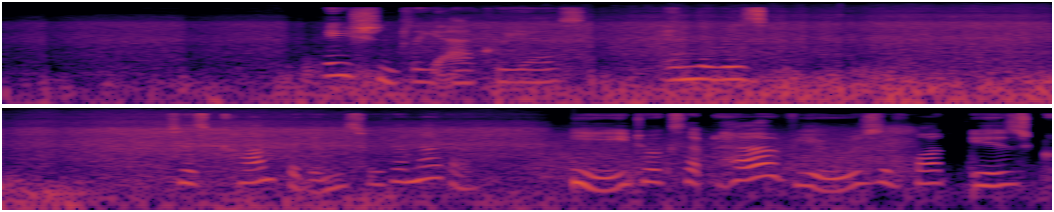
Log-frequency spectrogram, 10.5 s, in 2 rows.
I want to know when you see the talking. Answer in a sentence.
You can hear the talking from 1.6 to 3.9 s and from 6.1 to 10.4 s.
